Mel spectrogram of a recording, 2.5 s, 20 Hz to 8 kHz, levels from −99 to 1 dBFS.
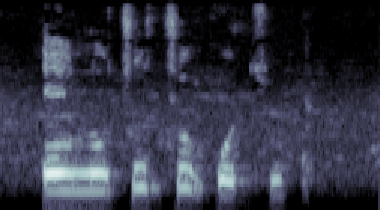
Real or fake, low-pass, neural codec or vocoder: real; 7.2 kHz; none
